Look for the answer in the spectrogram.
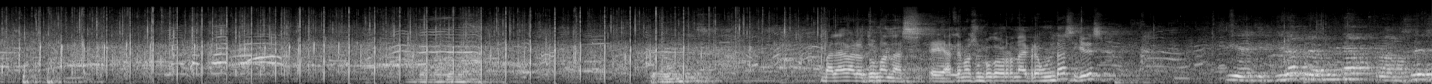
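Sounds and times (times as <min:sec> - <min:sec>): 
audience applause: 0:00.0 - 0:09.6
speech: 0:08.3 - 0:11.4, 0:12.3 - 0:14.3.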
